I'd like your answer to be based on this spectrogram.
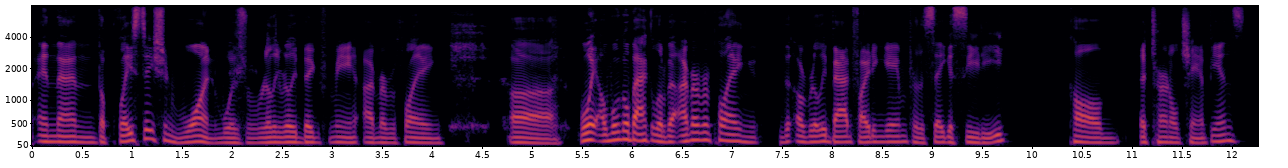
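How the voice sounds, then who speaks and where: A man's voice: on the low side, a little mellow, dry recording, studio quality. A man in his thirties co-hosting a gaming podcast, chatting casually with rambling asides, fillers and laughs. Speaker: podcast co-host. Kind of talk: casual chat.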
